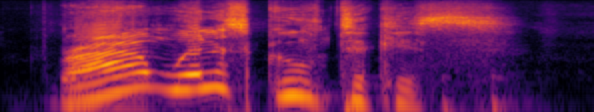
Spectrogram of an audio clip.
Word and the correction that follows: Gutekunst: How you say his name? – Did you say Willis? – That's his name. – Is that his middle name? – Yeah. Big Frenchie just don't make up names. – Wow. It's Gutekunst.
